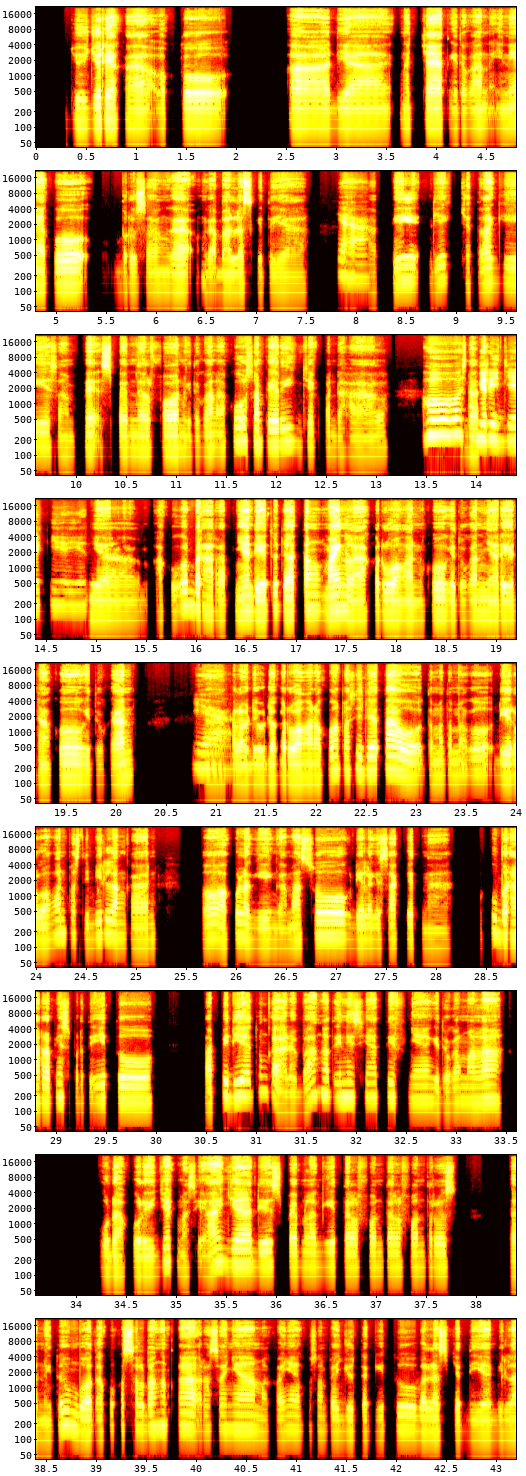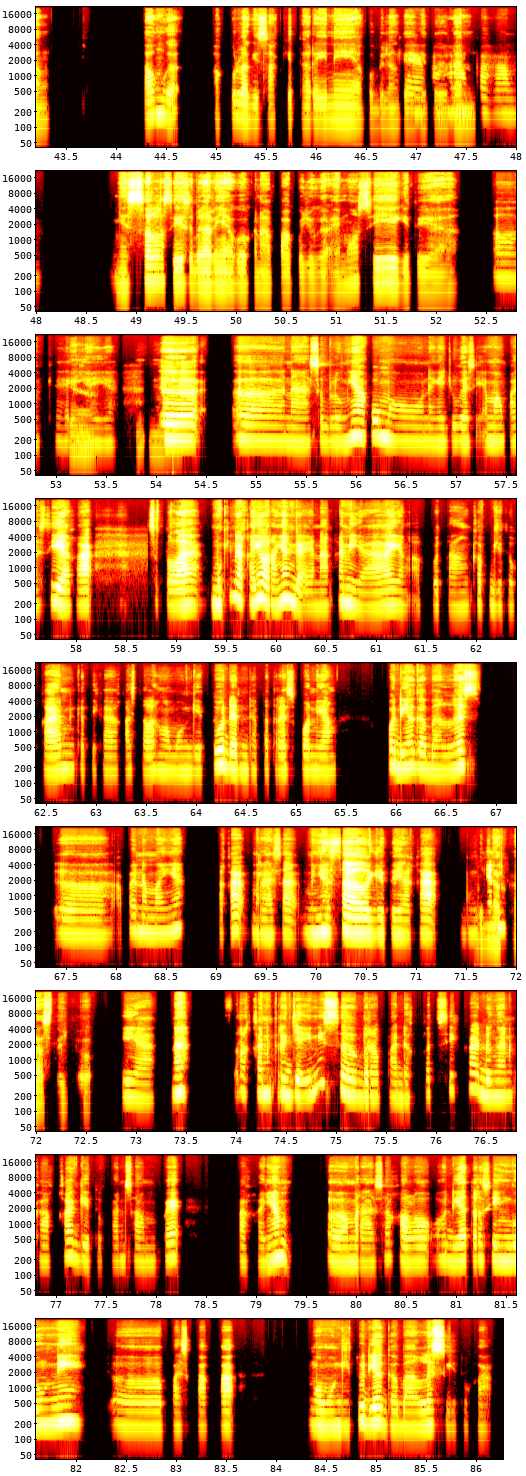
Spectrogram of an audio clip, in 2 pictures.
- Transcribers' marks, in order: in English: "nge-chat"; in English: "chat"; in English: "reject"; in English: "reject"; in English: "reject"; in English: "chat"; other background noise
- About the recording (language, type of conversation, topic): Indonesian, advice, Bagaimana cara mengklarifikasi kesalahpahaman melalui pesan teks?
